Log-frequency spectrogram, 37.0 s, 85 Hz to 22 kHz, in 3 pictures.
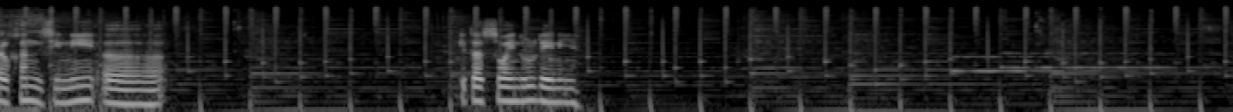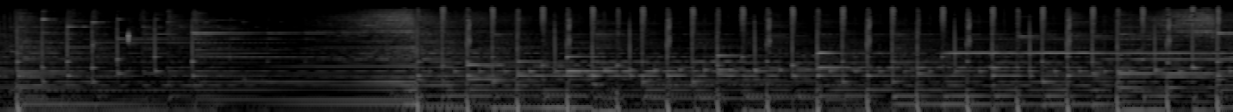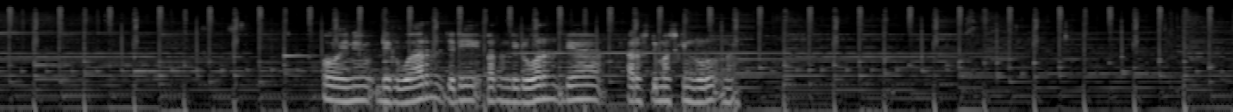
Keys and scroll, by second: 11.1 ctrl+z.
